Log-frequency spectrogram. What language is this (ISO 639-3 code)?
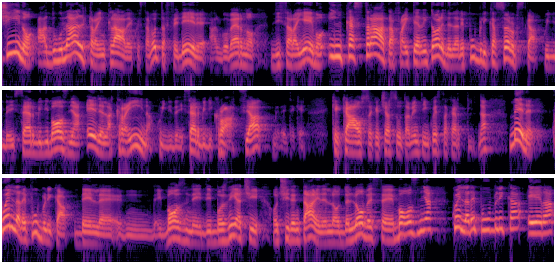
ita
